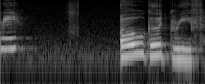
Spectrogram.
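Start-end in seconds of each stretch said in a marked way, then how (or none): none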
